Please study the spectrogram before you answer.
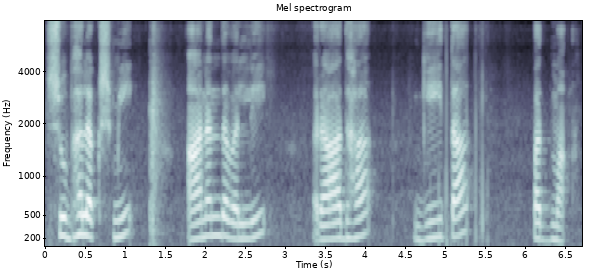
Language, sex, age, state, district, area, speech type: Sanskrit, female, 30-45, Tamil Nadu, Tiruchirappalli, urban, spontaneous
